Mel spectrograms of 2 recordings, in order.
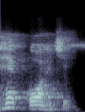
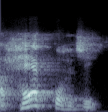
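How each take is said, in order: First: "recorde" said as re-COR-de; stress on COR. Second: "recorde" said as RÉ-cor-de; wrong stress on RE. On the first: Teacher correcting the mistake, COR stressed in "recorde". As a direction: put the weight on the middle of "recorde". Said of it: "A pronúncia é recorde". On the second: Teacher warning about the common mistake, RE stressed in "recorde". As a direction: hit the first syllable of "recorde". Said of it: "se você fala recorde". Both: Shown as a demonstration.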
